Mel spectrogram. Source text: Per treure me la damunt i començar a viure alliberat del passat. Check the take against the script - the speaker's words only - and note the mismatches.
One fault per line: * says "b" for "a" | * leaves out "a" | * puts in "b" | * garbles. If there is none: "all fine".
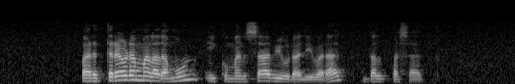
all fine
